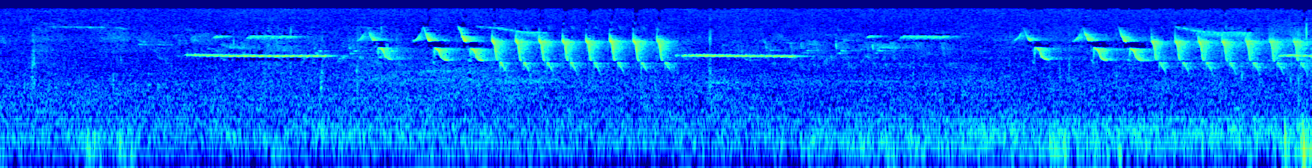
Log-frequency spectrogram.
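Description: A songbird singing: a long steady whistled note, then a quick run of about ten descending notes. The phrase comes twice.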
